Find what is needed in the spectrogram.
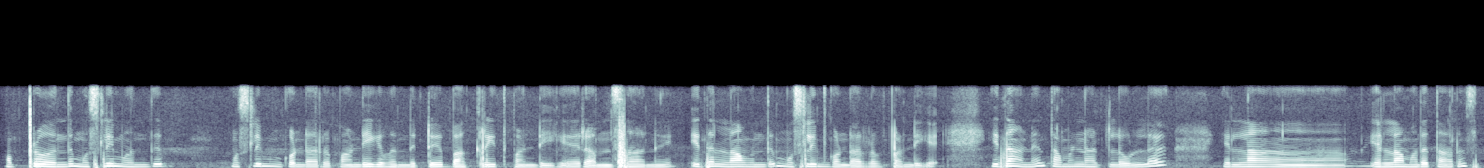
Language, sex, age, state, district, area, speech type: Tamil, female, 30-45, Tamil Nadu, Tiruvannamalai, urban, spontaneous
